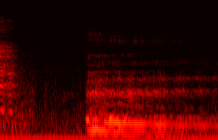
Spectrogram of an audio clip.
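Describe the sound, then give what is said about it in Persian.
A young goat bleats once, breaking in abruptly after a quiet start and holding a long, nasal, wavering cry that sinks slightly in pitch toward the end. “این همون بزغاله ای نیست که سفتر بخشیده بود به اون پیر زن بدبخت؟”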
